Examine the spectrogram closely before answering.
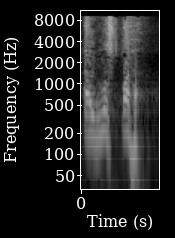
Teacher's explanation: ها قوله المصطفى أصلها المصطفى، المصطفى أصلها المصطفى يعني صاد وتاء، نعم، فقلبوا التاء طاء علشان تلائم مع التفخيم الصاد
